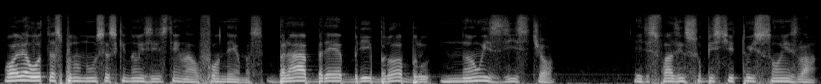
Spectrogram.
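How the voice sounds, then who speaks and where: A man teaching pronunciation in a slow, patient way, spelling out syllables one by one and checking in with his listeners. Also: mid-range voice, dark tone, dry recording. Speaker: language teacher. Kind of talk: explanatory lesson on pronunciation.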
